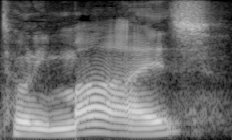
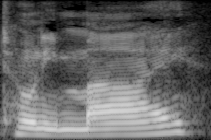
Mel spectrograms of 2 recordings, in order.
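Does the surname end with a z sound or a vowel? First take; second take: z sound; vowel. First: The surname ends with a z sound. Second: The surname ends with a vowel sound. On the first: The speaker calls it wrong. "I kept saying Tony Mize" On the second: The speaker calls it right. "his name is actually Tony Mai"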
